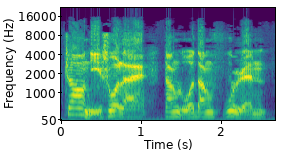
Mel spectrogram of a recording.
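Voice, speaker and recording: An actor playing a shrewd, confident detective in a Chinese radio drama, speaking in a theatrical, probing and needling manner. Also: male voice, fairly high pitch, expressive, measured pace, bright, forceful tone. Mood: needling, amused.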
